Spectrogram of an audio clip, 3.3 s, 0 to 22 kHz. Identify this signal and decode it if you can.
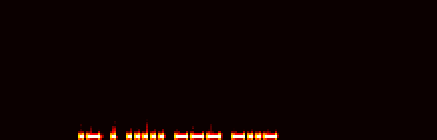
Morse code, heard as a keyed tone, about 40 wpm, 700 Hz. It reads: AE5OX
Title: USA Call Signs - 6x Character Spacing - 40wpm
